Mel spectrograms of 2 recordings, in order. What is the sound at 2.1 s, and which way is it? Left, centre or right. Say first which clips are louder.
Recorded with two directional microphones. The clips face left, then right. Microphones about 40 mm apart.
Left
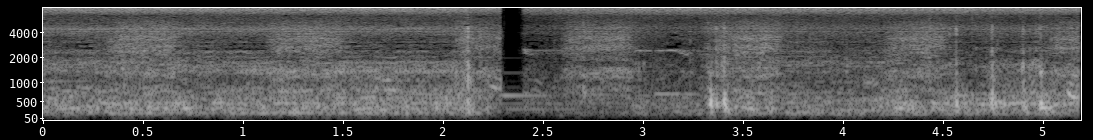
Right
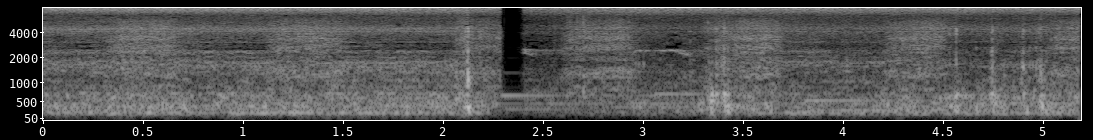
Crow: right 3 dB; centre.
